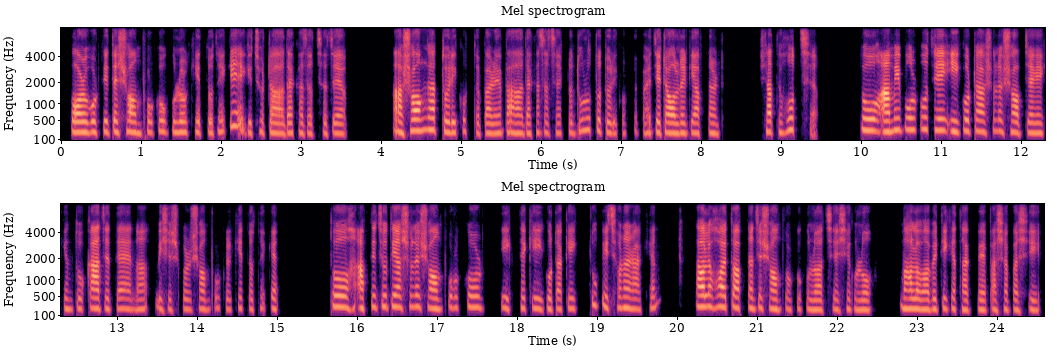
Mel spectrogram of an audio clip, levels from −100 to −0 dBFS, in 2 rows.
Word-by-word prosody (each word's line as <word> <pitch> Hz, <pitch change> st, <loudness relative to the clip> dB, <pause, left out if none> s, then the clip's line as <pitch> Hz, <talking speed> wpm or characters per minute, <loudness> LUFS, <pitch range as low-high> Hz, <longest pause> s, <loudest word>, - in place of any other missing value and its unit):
পরবর্তীতে 230 Hz, +1 st, +4 dB
সম্পর্কগুলোর 230 Hz, +1 st, 0 dB
ক্ষেত্র 230 Hz, -3 st, -6 dB
থেকে 250 Hz, +9 st, -2 dB, 0.2 s
কিছুটা 220 Hz, 0 st, -2 dB, 0.2 s
দেখা 215 Hz, 0 st, -3 dB
যাচ্ছে 205 Hz, +1 st, -7 dB
যে 210 Hz, -, +1 dB, 0.8 s
আ -, -, +9 dB
সংঘাত 265 Hz, +1 st, +6 dB
তৈরি 225 Hz, -1 st, +2 dB
করতে 225 Hz, -4 st, -10 dB
পারে 210 Hz, -1 st, +1 dB
বা 225 Hz, -, +3 dB, 0.2 s
দেখা 210 Hz, +2 st, -5 dB
যাচ্ছে 215 Hz, -2 st, -7 dB
একটা 215 Hz, +2 st, -10 dB
দূরত্ব 270 Hz, +1 st, -5 dB
তৈরি 215 Hz, -1 st, -4 dB
করতে 215 Hz, -, -19 dB
পারে। 210 Hz, 0 st, -6 dB
যেটা 225 Hz, 0 st, +2 dB
অলরেডি 215 Hz, +1 st, 0 dB
আপনার 210 Hz, 0 st, -5 dB, 0.6 s
সাথে 235 Hz, -1 st, +2 dB
হচ্ছে। 285 Hz, -, -2 dB, 0.6 s
তো 275 Hz, -, +2 dB, 0.3 s
আমি 265 Hz, +3 st, +5 dB
বলব 280 Hz, 0 st, 0 dB, 0.2 s
যে 270 Hz, -, +5 dB, 0.2 s
ইগোটা 250 Hz, +2 st, -1 dB
আসলে 255 Hz, +3 st, -5 dB
সব 225 Hz, -1 st, +4 dB
জায়গায় 215 Hz, -1 st, +1 dB
কিন্তু 215 Hz, +1 st, -7 dB
কাজে 225 Hz, -1 st, +6 dB
দেয় 220 Hz, -1 st, 0 dB
না। 210 Hz, -, -2 dB, 0.2 s
বিশেষ 210 Hz, -1 st, -3 dB
করে 210 Hz, -1 st, -7 dB
সম্পর্কের 215 Hz, 0 st, -7 dB
ক্ষেত্র 225 Hz, -2 st, -9 dB
থেকে। 235 Hz, -1 st, -6 dB, 0.7 s
তো 265 Hz, -, +2 dB, 0.3 s
আপনি 230 Hz, +4 st, -3 dB
যদি 260 Hz, 0 st, -1 dB
আসলে 260 Hz, +3 st, -1 dB
সম্পর্কর 240 Hz, +3 st, -1 dB, 0.3 s
দিক 225 Hz, -4 st, -5 dB
থেকে 230 Hz, 0 st, -6 dB
ইগো 220 Hz, +2 st, -4 dB
টাকে 215 Hz, +1 st, -3 dB
একটু 260 Hz, -, -14 dB
পেছনে 240 Hz, -1 st, 0 dB
রাখেন 215 Hz, +4 st, -6 dB, 0.5 s
তাহলে 260 Hz, 0 st, +8 dB
হয়তো 260 Hz, 0 st, +4 dB
আপনার 235 Hz, 0 st, -4 dB
যে 235 Hz, -, -1 dB
সম্পর্কগুলো 210 Hz, 0 st, -3 dB
আছে 210 Hz, -, -6 dB
সেগুলো 205 Hz, -2 st, -4 dB, 0.5 s
ভালোভাবে 215 Hz, -1 st, +3 dB
টিকে 220 Hz, -1 st, -3 dB
থাকবে। 200 Hz, +1 st, -3 dB
পাশাপাশি 205 Hz, +1 st, -4 dB
225 Hz, 160 wpm, -24 LUFS, 215-240 Hz, 0.8 s, আ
